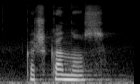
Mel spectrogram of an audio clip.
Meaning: platypus (Ornithorhynchus anatinus)
- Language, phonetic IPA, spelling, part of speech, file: Belarusian, [kat͡ʂkaˈnos], качканос, noun, Be-качканос.ogg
